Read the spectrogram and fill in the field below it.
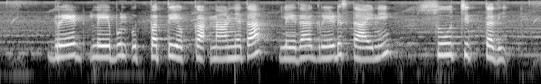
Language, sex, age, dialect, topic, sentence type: Telugu, female, 31-35, Telangana, banking, statement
